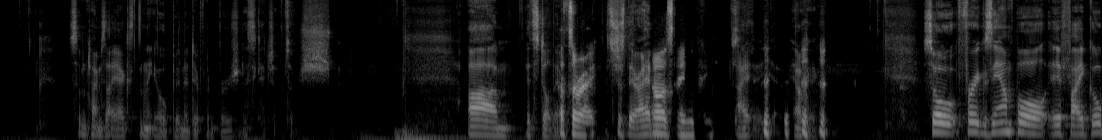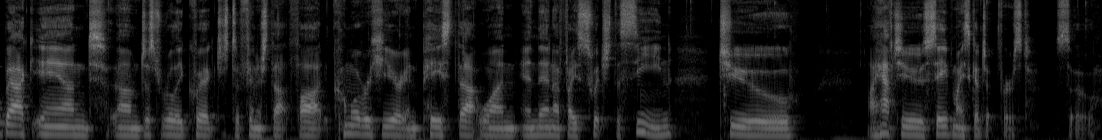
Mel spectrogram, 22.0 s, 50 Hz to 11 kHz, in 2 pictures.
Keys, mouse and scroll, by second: 13.5 super+c, 15.0 super+v.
